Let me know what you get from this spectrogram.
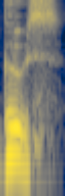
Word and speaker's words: Gose: I'm extra good because I'm drinking a very pretentious sounding beer, a Goza. – Yeah. – It's spelled G-O-S-E. – Yep. – It's closer to like goose than Goza.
